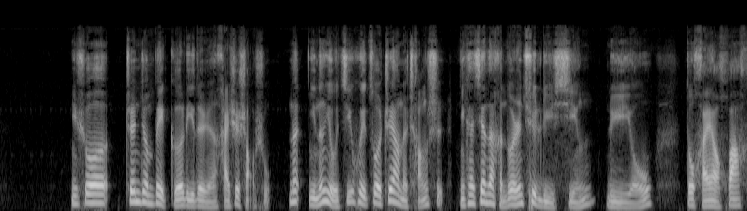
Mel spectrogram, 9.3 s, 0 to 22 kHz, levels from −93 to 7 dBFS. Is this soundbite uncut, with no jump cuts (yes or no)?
no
